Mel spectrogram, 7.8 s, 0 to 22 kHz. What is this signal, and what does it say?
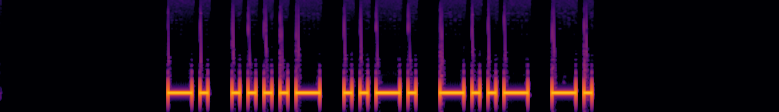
Morse code, heard as a keyed tone, about 15 wpm, 700 Hz. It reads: N4FXN
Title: USA Call Signs - 5 Characters - Repeated 2x - 15wpm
